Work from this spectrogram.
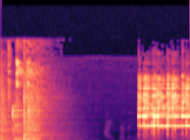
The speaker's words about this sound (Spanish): En marzo suena la campana.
